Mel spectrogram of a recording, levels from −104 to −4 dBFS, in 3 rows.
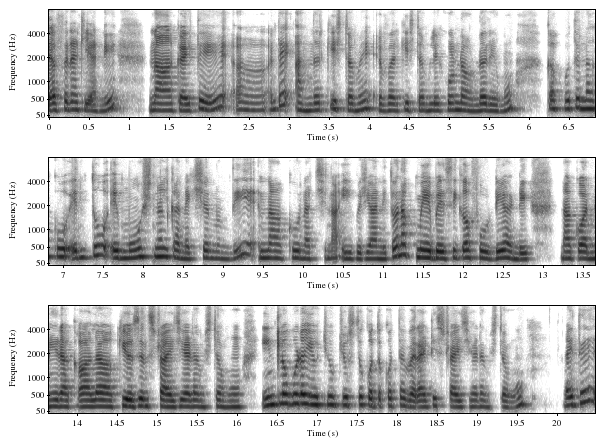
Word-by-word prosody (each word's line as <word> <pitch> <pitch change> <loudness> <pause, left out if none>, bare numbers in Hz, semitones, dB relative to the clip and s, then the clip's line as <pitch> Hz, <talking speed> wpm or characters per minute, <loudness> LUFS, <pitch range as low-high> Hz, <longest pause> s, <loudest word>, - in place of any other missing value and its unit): Definitely 210 +2 +1
అండి. 175 +6 -3 0.6
నాకైతే 190 +2 +1 0.4
ఆహ్, 200 -2 -7
అంటే 220 - -2 0.2
అందరికీష్టమే 200 +2 -3 0.2
ఎవరికీ 185 +2 -4
ఇష్టం 190 -2 -6
లేకుండా 200 +2 -2
ఉండరేమో. 180 +2 -1 0.5
కాకపోతే 235 +2 -1
నాకు 235 0 +2 0.2
ఎంతో 220 +6 -1 0.2
ఎమోషనల్ 235 +4 +2
కనెక్షన్ 185 +1 -3
ఉంది. 180 +7 -5 0.4
నాకు 195 +1 -4
నచ్చిన 180 +2 -8 0.2
ఈ - - -1
బిర్యానీతో 180 +3 0
నాకు 290 0 -1
మె 215 - +7
బేసిక్‌‌గా 200 +2 +2
ఫుడ్ది 195 -1 +2
అండి. 170 -2 0 0.5
నాకు 190 0 -2
అన్ని 185 +1 -1
రకాల 180 0 +1 0.3
క్యూజన్స్ 195 0 +5
ట్రై 180 -2 +6
చేయడం 185 -1 +1
ఇష్టము. 175 -1 -3 0.4
ఇంట్లో 250 +3 +6
గూడా 270 -1 +8
యూట్యూబ్ 235 0 +3
చూస్తూ 225 0 0
కొత్త 200 -1 0
కొత్త 205 +1 -4
వెరైటీస్ 175 +5 0
ట్రై 180 -2 +1
చేయడం 180 -1 -5
ఇష్టము. 175 +3 -5 0.6
అయితే 230 +6 +2
195 Hz, 125 wpm, -24 LUFS, 180-215 Hz, 0.6 s, గూడా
